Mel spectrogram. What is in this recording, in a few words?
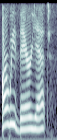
people, kid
